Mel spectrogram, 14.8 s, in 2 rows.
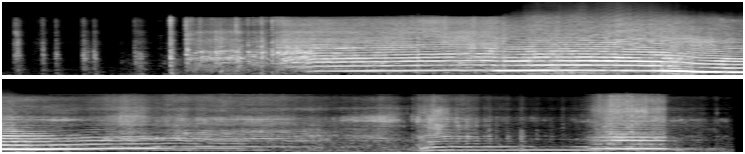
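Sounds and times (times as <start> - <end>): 
car engine: 1.8 - 14.7.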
